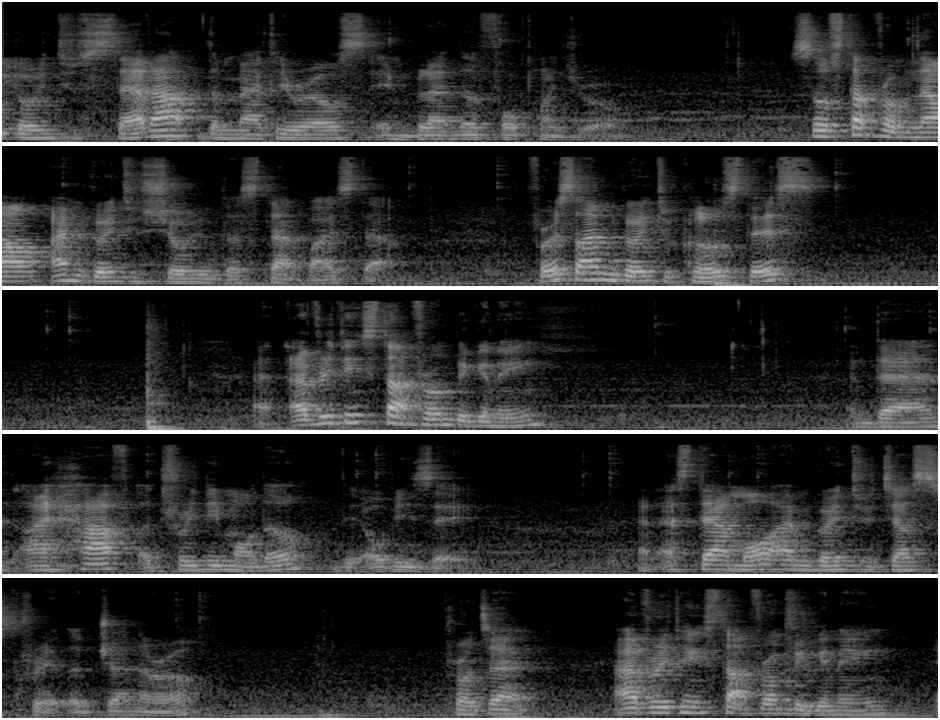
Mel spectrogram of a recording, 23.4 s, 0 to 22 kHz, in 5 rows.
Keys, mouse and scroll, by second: 2.0-6.5 drag, 7.1 click, 8.5 click, 8.8-10.2 drag, 10.7 middle click, 11.0 click, 11.0 click, 11.8-12.6 middle drag, 13.6 click, 14.7 click, 15.8 click, 16.9 click, 17.6 click, 18.6 click, 19.7 click, 20.5 scroll down 1, 21.9 click.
